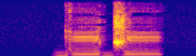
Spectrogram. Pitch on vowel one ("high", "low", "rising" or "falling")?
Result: high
